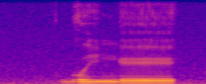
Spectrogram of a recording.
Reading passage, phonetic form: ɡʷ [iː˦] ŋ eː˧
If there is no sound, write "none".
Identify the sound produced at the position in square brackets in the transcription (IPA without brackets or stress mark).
iː˦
